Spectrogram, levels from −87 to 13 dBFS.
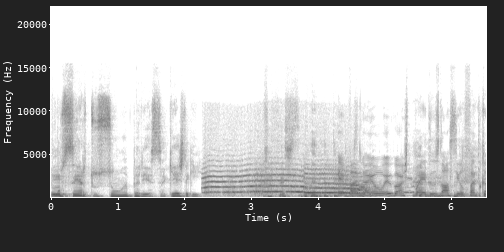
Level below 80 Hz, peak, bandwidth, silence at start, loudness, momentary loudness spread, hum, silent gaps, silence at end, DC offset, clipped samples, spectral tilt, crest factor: -58 dBFS; -16 dBFS; 15 kHz; 0 s; -31 LUFS; 7 LU; none; none; 0 s; under 0.1%; under 0.1%; -5 dB/octave; 16 dB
